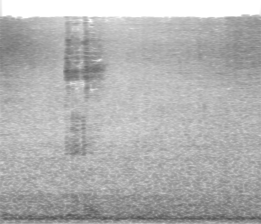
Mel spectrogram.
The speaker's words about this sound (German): Ich höre dich gerade sehr schlecht. Ja. Ich dich auch. Weil der Zug nimmt gerade das gesamte Soundspektrum dieser Telefonverbindung an. Ja.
